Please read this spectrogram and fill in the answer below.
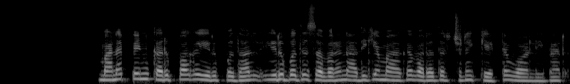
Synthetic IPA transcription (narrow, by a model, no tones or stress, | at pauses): mɐnɐpːɪnkɐɾɯpːaːɣɐɪɾɯpːɐðaːlɪɾɯbɐðɯsɐʋɐɾɐnɐðɪɣɐmaːɣɐʋɐɾɐðɐɾt͡ʃːɐnɐɪkːeːʈːɐʋaːɭɪbɐɾ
